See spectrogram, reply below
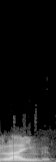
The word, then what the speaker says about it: Lyme: Tenemos que decir Lyme o Lyme, ¿cómo se pronuncia esto? – Bueno, se puede decir de las dos maneras.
